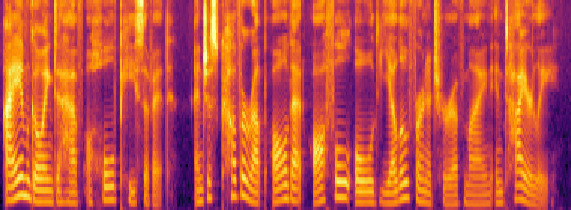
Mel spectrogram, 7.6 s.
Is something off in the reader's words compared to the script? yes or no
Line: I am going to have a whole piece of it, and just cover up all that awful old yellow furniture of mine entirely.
no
